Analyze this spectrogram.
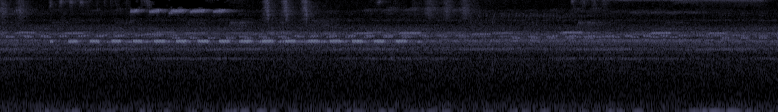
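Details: At night beside a campsite, crickets chirp in a regular series of sharp high pulses for about four seconds, then fade into continuous shrill background trilling.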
